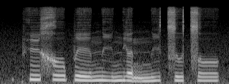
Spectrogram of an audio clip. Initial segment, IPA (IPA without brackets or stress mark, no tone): pʰ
